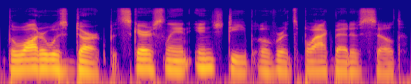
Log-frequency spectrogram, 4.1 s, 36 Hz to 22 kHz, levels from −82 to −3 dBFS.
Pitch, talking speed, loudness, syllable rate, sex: 105 Hz, 220 wpm, -19 LUFS, 5.0 syllables/s, male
